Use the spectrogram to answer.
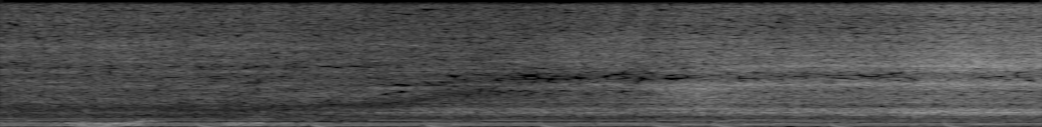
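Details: Dental drill with a high, steady whine over a low hum and regular faint clicks, used on a young boy's tooth cavity during a filling under local numbing.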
